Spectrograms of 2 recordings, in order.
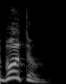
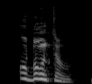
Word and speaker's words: Ubuntu: It's Ubuntu. Ubuntu. U-B-U-N-T-U.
